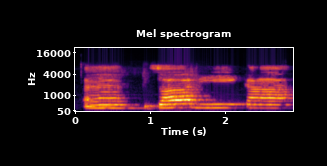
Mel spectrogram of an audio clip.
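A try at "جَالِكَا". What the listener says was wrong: যাতে টান দেন না, লিতে টান নাই, কাতে ওটা নাই, সেক্ষেত্রে যেটা টান নাই যেখানে টান দেওয়া যাবে না সেটা দ্রুত বলতে হবে, তাড়াতাড়ি বলতে হবে, লিকা। দেখেন যাতে টান আছে এখানে টান আছে এই জন্য বেশি টানতে হবে, আর এখানে টান নাই আর এখানে টান নাই এই জন্য দ্রুত বলতে হবে, লিকাটা লিকাটা যত তাড়াতাড়ি বলতে পারেন।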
